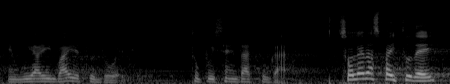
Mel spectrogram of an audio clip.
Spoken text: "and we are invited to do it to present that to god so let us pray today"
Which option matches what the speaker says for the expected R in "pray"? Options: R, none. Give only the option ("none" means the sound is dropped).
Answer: none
